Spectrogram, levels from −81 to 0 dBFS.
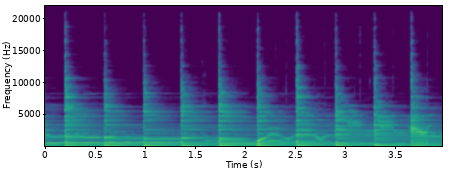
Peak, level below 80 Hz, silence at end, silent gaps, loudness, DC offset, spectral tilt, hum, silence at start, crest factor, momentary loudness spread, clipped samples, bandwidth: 0 dBFS; -40 dBFS; 0 s; none; -20 LUFS; under 0.1%; -3.5 dB/octave; none; 0 s; 20 dB; 3 LU; under 0.1%; over 20 kHz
